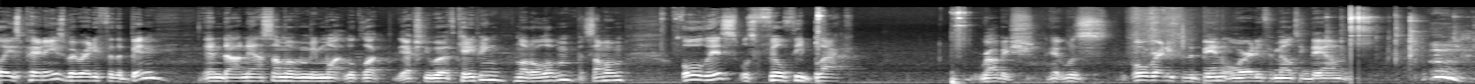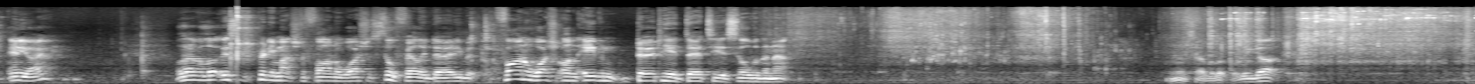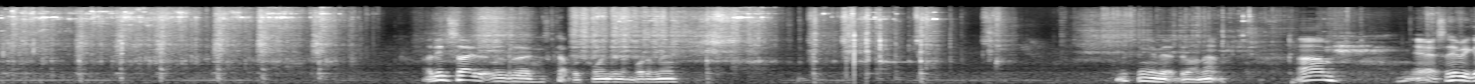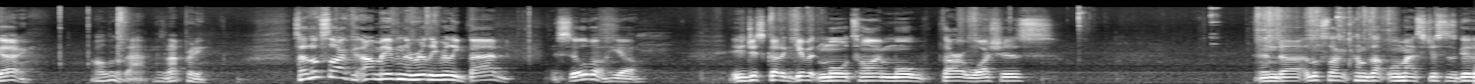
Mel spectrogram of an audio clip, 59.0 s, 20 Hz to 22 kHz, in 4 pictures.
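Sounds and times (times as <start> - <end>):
small metal pieces jingling: 26.4 - 42.4.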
